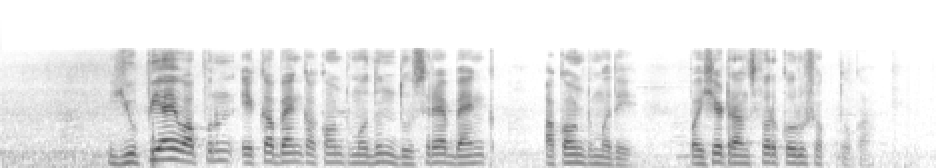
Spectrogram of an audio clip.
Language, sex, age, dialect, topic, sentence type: Marathi, male, 18-24, Standard Marathi, banking, question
